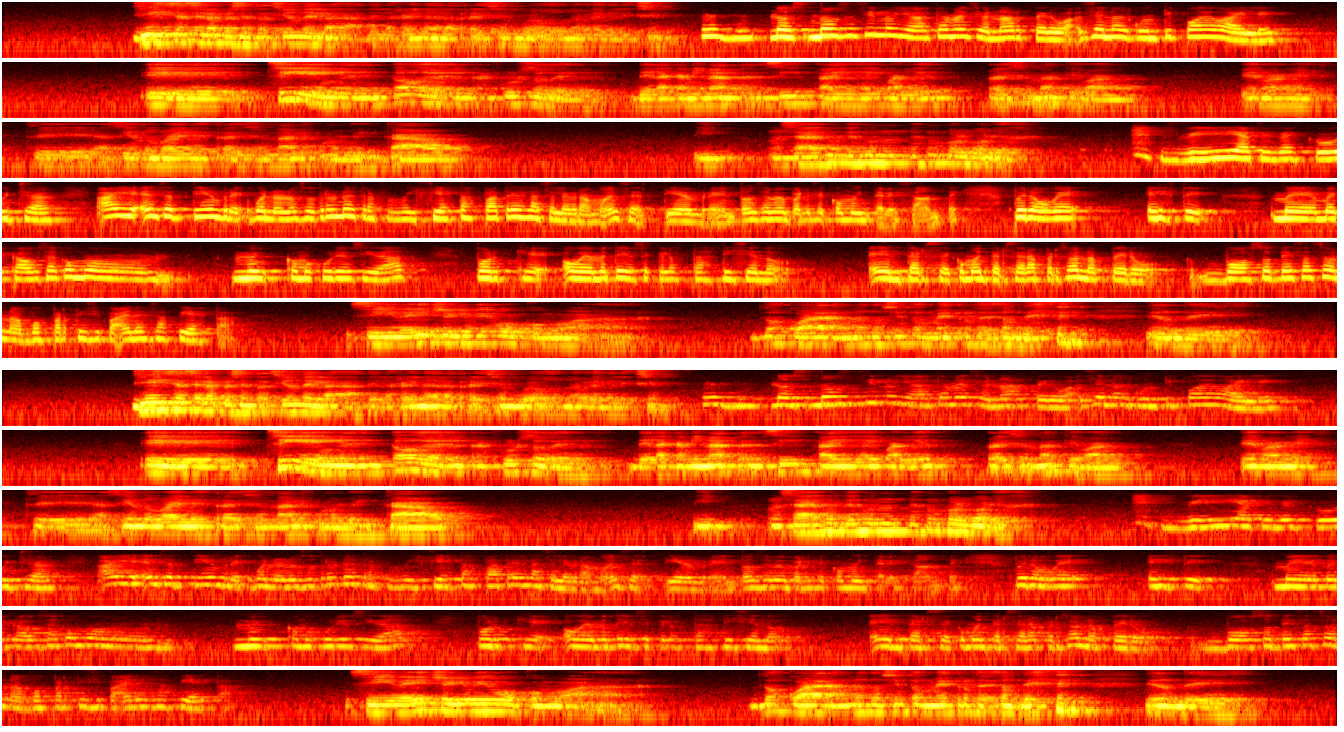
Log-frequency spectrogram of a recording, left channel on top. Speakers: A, on the right (about 45°); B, on the left (about 60°).
A: Y ahí se hace la presentación de la, de la reina de la tradición luego de una breve elección.
B: Ujú. No, s- no sé si lo llegaste a mencionar, pero hacen algún tipo de baile.
A: Eh, sí, en, en todo el transcurso del- de la caminata en sí hay, hay ballet tradicional que van, que van este, haciendo bailes tradicionales como el brincao. Y, o sea, es un, es un, es un jolgorio.
B: Sí, así se escucha. Ay, en septiembre. Bueno, nosotros nuestras fe- fiestas patrias las celebramos en septiembre, entonces me parece como interesante. Pero ve, este, me, me causa como, mm, me- como curiosidad, porque obviamente yo sé que lo estás diciendo en terce- como en tercera persona, pero vos sos de esa zona, vos participás en esa fiesta.
A: Sí, de hecho yo vivo como a dos cuadras, unos 200 metros de donde, <laughs> de donde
